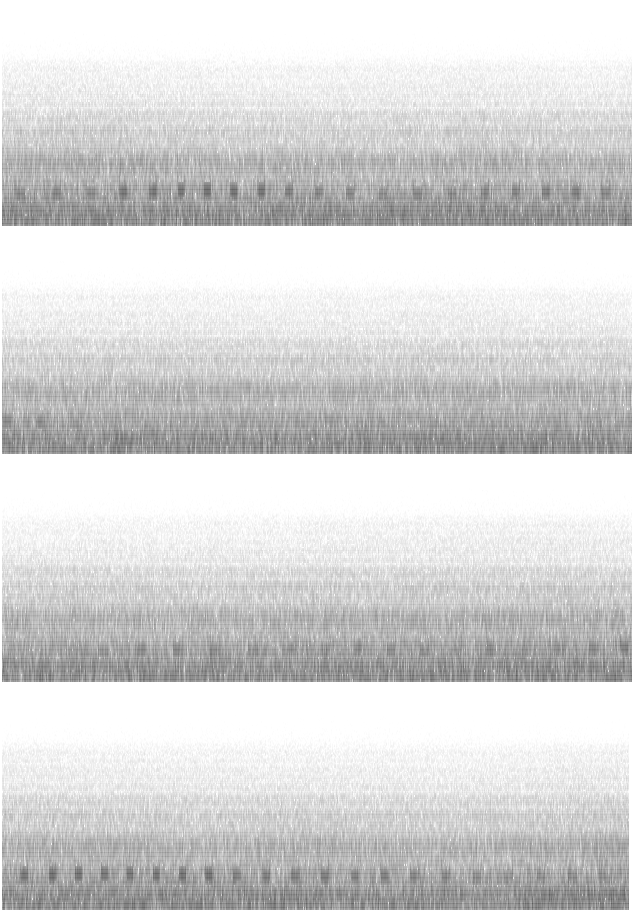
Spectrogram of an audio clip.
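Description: Steady rush of airflow inside an Antares sailplane's cockpit in gliding flight. Over it an electronic variometer beeps in quick, even pulses whose pitch rises a little near the end; the pulses fade out for a stretch midway. The beeping is the variometer signalling that the glider is climbing in rising air.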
